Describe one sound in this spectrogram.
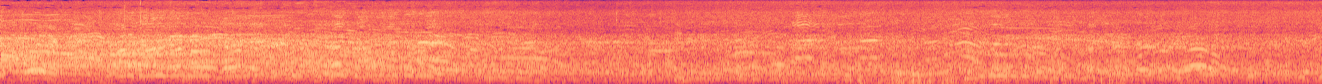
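Waves wash gently onto the shore.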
